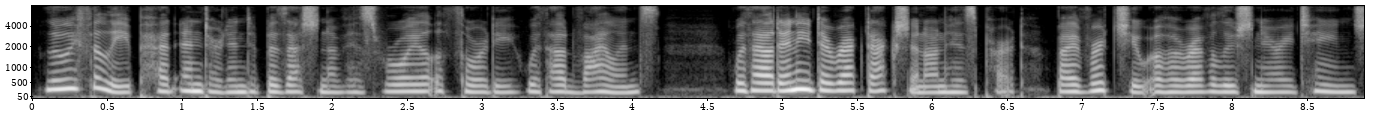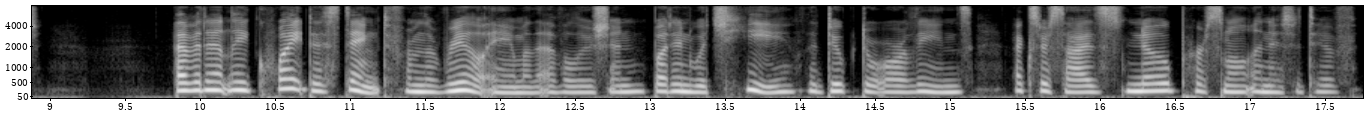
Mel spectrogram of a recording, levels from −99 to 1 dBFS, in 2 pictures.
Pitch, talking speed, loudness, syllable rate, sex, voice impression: 220 Hz, 155 wpm, -19 LUFS, 5.6 syllables/s, female, feminine, adult-like, tensed, slightly weak, soft, clear, intellectual, calm, friendly, reassuring, elegant, kind, slightly modest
